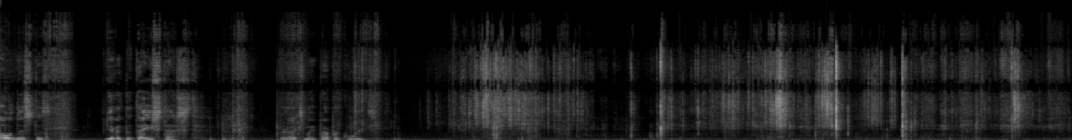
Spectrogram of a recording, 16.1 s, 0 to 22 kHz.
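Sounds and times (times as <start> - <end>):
plastic packaging crinkling: 6.7 - 8.9, 10.0 - 16.0.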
